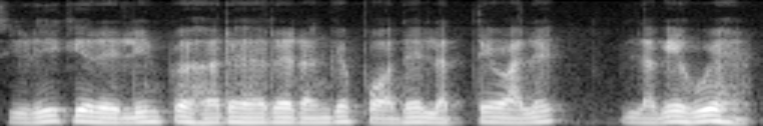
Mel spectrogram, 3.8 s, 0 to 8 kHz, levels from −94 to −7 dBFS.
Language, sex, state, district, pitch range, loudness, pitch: Hindi, male, Jharkhand, Ranchi, 105-120 Hz, -15 LUFS, 110 Hz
